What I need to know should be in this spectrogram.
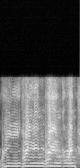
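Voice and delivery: high, loud ring ring like a phone; phone ringing imitation. Preacher imitating his mother's call ringing, high and loud. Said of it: "sonaba el teléfono".

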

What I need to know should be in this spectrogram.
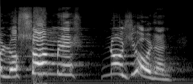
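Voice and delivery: put-on a touch of a stern grown-up scolding a boy; stern saying. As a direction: lay down the rule like a stern elder. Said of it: "alguien le dijo".

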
